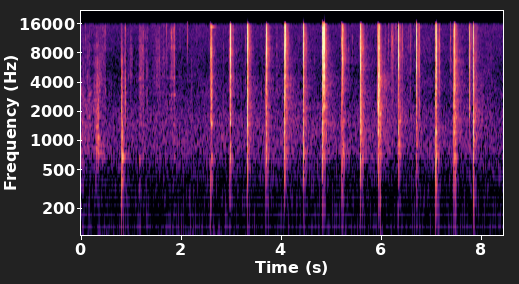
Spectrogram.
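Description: Hand axe chopping into the edge of an upright wooden plank set on a stump, hewing it to shape. One strike about a second in, then a steady run of quick blows, about three a second, from about two and a half seconds on.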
